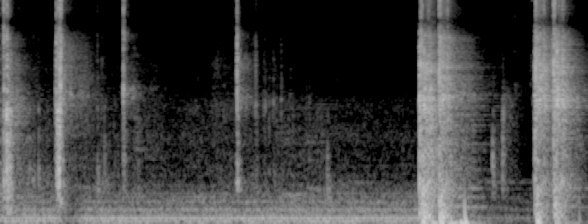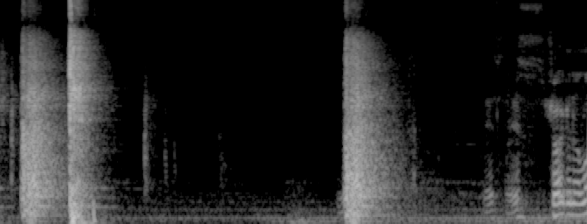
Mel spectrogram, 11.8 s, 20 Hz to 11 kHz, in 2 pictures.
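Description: Suppressed 300 Blackout rifle firing 200-grain rounds through an Energetic Peak 30 suppressor outdoors: a handful of sharp, loud cracks spaced irregularly, a few in quick pairs, with low background hum early on and quiet gaps between shots.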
